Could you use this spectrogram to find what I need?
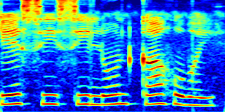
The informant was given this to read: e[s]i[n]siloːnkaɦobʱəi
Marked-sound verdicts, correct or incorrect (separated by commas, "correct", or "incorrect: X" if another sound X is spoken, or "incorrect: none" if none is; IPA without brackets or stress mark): correct, incorrect: none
